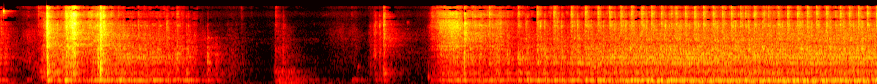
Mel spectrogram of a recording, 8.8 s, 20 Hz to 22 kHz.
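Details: 1974 Mercury 4 hp single-cylinder two-stroke outboard in a test tank, after carburetor passages were cleaned and blown out with air: a few sputtering catches, then settles into a steady, even buzz; runs like a top.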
